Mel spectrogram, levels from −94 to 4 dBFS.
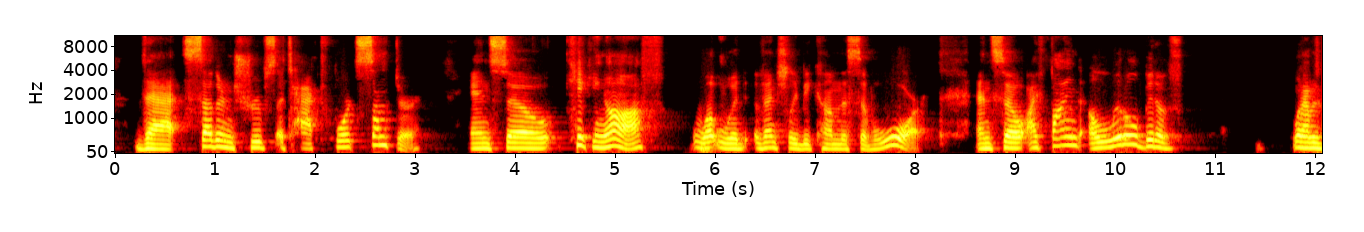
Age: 30-49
